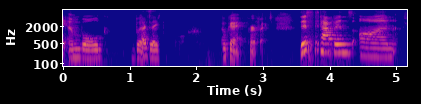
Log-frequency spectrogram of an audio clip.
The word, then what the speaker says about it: Imbolc: this episode is called embold and this is also pronounced in a lot of different ways but it's spelled either i-m-b-o-l-c or I am b-o-l-g yep okay I say emblem okay perfect this happens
